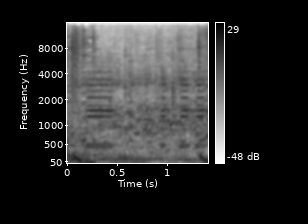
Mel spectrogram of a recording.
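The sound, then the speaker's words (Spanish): A car horn blares loudly, held as one long continuous honk over the rumble of a vehicle, while a man maneuvers his vehicle. “Oye, deja de tocar la bocina si el caballero está haciendo la maniobra.”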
